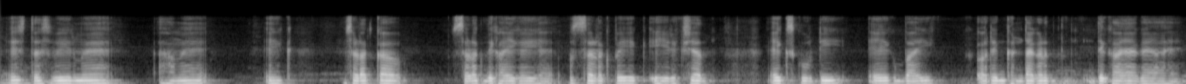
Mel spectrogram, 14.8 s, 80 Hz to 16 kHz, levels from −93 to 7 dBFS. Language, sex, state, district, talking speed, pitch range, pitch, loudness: Hindi, male, Arunachal Pradesh, Lower Dibang Valley, 115 wpm, 115-125 Hz, 125 Hz, -17 LUFS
